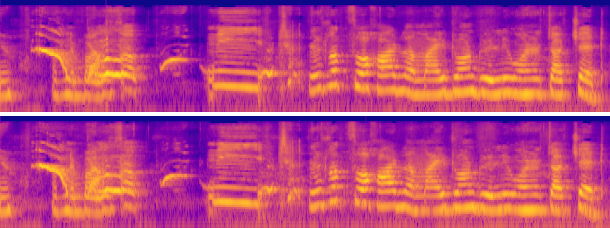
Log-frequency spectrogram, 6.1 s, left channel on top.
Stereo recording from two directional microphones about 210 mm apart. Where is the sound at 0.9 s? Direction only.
45° left (ahead or behind).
